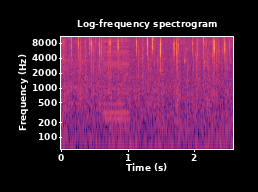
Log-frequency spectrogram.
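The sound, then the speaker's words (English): Rainwater drips and splashes onto a camera, a quiet, irregular patter of many small drops with occasional sharper ticks over a soft, hissy background. “Water drips down, splashing on the camera. Nothing moves as the beads of rainwater collect on the camera's lens.”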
